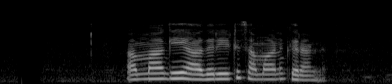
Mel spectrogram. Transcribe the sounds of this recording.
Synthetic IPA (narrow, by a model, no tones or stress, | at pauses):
amːaːɡeːaːd̪aɾejəʈəsamaːnəkəɾanːə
